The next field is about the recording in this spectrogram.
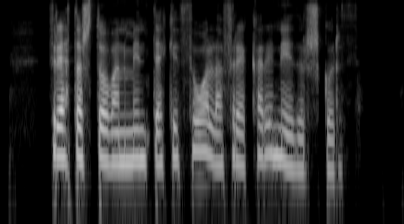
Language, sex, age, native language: Icelandic, female, 50-59, Icelandic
